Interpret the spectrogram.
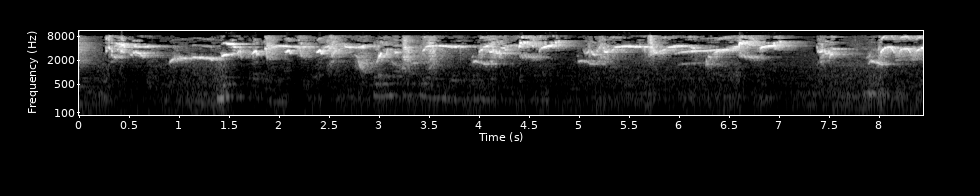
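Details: Oriental magpie-robin of the black form, called kacer hitam, in full vigorous song. Varied bright whistled phrases, rising and falling slurs and rapid twittering notes flow with few gaps, dipping quiet around five and seven seconds.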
